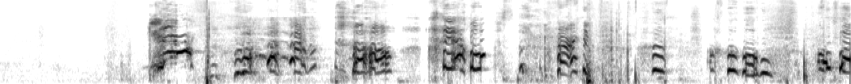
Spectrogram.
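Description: Fabric rustles and rubs close up.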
